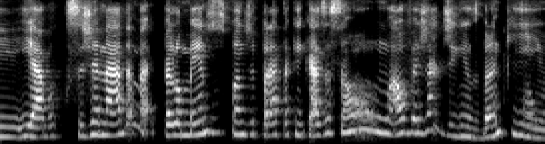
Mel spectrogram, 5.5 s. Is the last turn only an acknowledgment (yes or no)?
no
